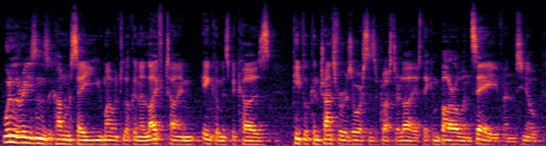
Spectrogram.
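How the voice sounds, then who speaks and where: A man with an Irish accent and a low-leaning, dark, fairly even voice responds haltingly to questions after an economics lecture, restarting often and filling pauses. Slight hiss or hum colors the echoey lecture-room audio.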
